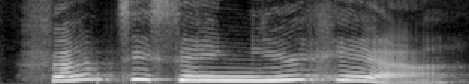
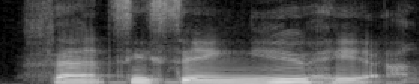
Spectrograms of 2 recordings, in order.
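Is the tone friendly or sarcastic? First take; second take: friendly; sarcastic. First: It sounds warm and genuinely pleased. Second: It sounds mocking and unenthusiastic. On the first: The speaker is genuinely happy and surprised to meet the person. "a friendly greeting would signal a genuine expression of surprise" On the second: The speaker is not glad to see the person at all. "that sarcastic tone is really to sort of humiliate or mock someone"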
